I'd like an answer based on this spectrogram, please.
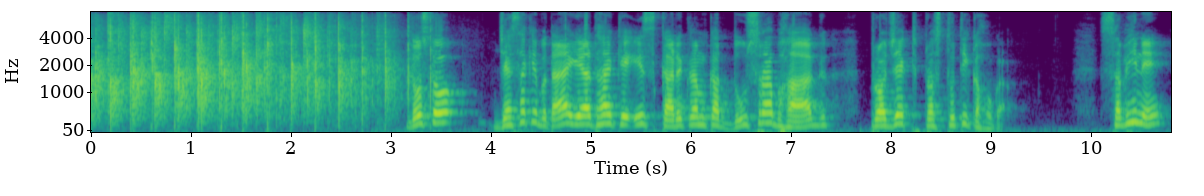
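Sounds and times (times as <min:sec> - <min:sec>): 
audience clapping: 0:00.0 - 0:03.6
speech: 0:03.2 - 0:09.3, 0:10.1 - 0:10.7.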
